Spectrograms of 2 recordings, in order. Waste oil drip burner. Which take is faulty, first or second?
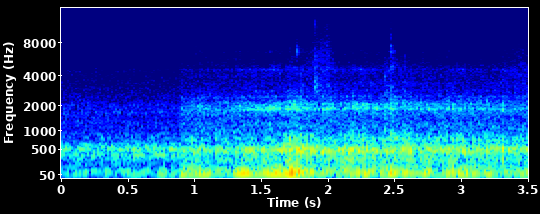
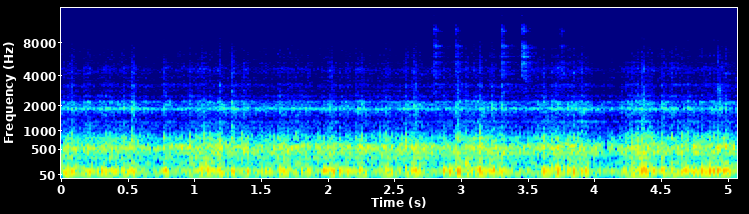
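second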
